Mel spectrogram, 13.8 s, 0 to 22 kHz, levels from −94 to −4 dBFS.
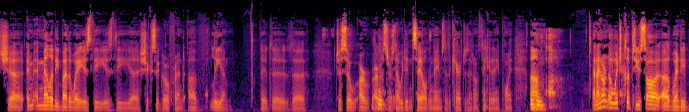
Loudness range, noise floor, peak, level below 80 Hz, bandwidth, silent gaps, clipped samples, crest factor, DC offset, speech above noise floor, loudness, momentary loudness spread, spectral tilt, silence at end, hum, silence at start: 9 LU; -54 dBFS; 0 dBFS; -58 dBFS; 16 kHz; none; under 0.1%; 26 dB; under 0.1%; 29 dB; -22 LUFS; 20 LU; -1.5 dB/octave; 0.05 s; none; 0 s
